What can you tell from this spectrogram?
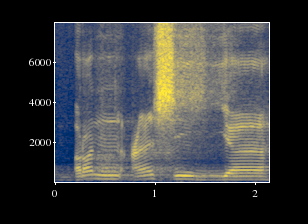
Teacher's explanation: fathatain pada huruf ro yang bertemu ain idhar halqi kita baca jelas tanpa mendengung.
